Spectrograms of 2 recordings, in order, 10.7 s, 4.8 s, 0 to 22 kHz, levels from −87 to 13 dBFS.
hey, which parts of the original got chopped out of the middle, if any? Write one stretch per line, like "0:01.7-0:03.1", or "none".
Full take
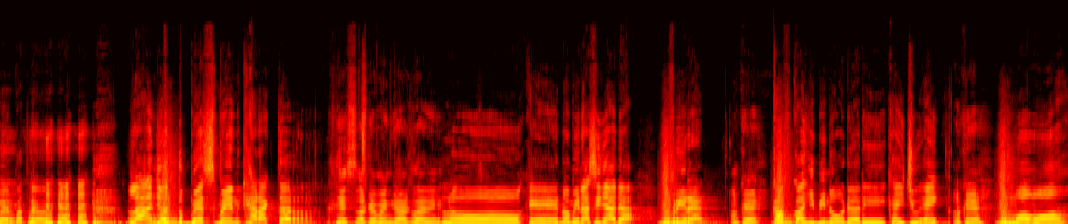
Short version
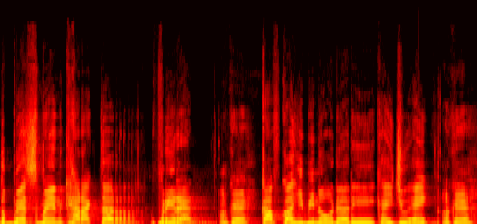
0:03.2-0:06.6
